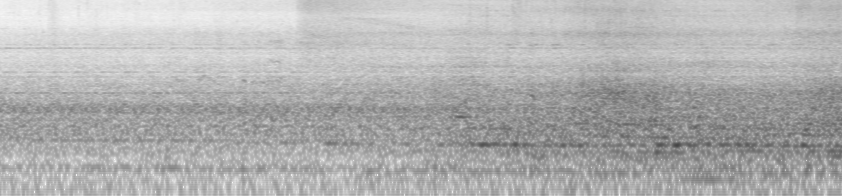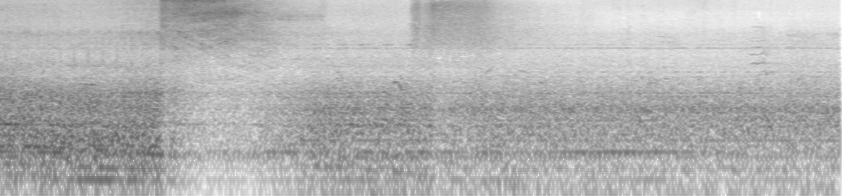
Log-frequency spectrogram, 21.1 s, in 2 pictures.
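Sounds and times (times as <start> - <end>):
train rumbling: 0.0 - 21.0
burst of hiss: 12.5 - 14.6.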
